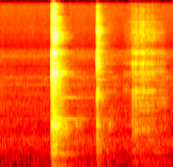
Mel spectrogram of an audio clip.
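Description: A metal spoon clinks against a hot glass dish while custard is served, three sharp close taps, the first loudest, each fading quickly.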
